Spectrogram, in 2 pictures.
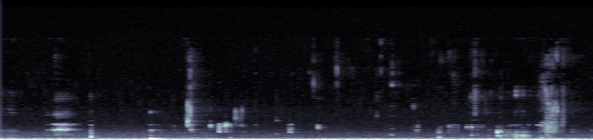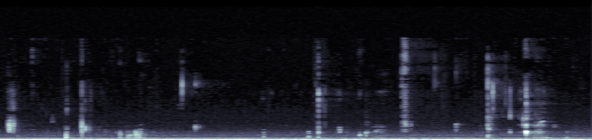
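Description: Someone chews fried chicken cutlet, with steady close, moist chewing and soft crunching and squishing bites continuing throughout over a low background hum, with no talk.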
